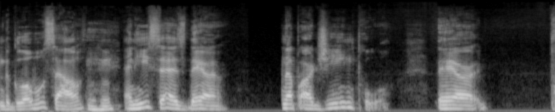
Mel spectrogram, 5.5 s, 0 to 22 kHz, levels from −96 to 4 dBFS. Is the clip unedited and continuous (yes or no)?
yes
